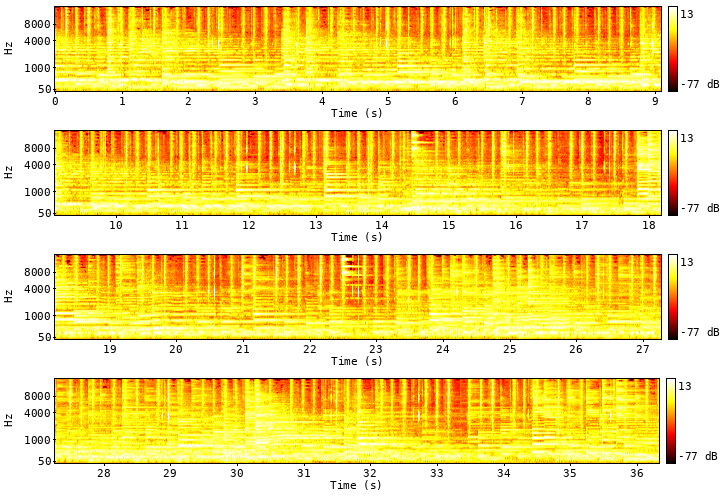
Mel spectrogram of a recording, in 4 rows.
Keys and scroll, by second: 7.1 ctrl+Home, 13.2 ctrl+z.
